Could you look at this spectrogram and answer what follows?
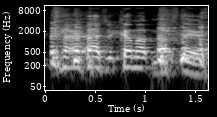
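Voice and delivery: wheezing laugh into the words. Real, not acted. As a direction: laugh while telling it. Laughing through retelling.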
